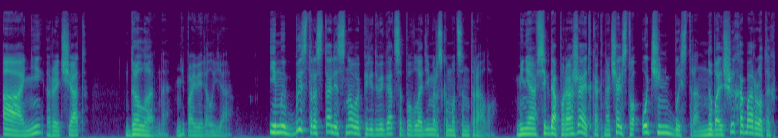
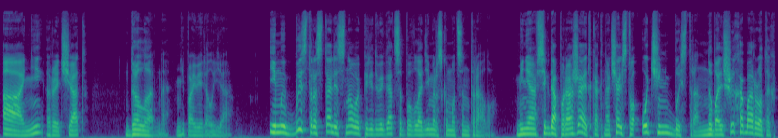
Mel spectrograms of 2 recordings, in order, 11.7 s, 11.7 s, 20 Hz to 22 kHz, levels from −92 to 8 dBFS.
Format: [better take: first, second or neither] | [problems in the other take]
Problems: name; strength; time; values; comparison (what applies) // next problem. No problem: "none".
neither | none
